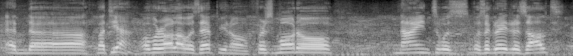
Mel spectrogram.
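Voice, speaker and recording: A man racer giving a press day interview outdoors, speaking haltingly and searching for words. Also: high voice, steady tone, vocal fry. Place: outdoors at a race track. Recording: outdoor crowd noise.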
